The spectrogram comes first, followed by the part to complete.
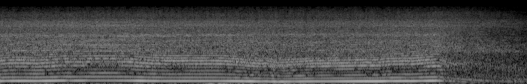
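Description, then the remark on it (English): A chainsaw engine roars loudly and steadily, its pitch sagging briefly midway before it winds down toward idle near the end. No one speaks. “There's a chainsaw.”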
